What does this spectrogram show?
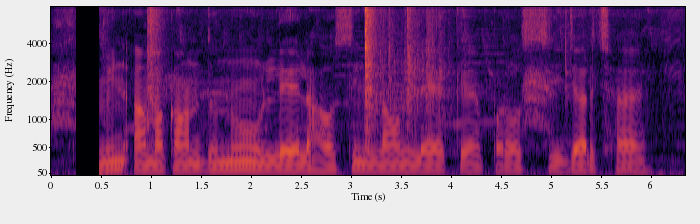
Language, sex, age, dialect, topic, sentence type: Maithili, male, 18-24, Bajjika, banking, question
